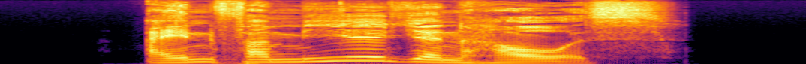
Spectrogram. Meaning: family house, family home (house designed to hold a single family)
- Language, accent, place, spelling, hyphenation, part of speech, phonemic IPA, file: German, Germany, Berlin, Einfamilienhaus, Ein‧fa‧mi‧li‧en‧haus, noun, /ˈaɪ̯nfamiːli̯ənˌhaʊ̯s/, De-Einfamilienhaus.ogg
